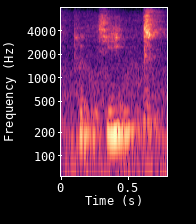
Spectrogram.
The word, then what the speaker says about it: petit: Okay, at its most basic, the phenomenon of liaison is illustrated by the word for small, which is pronounced petite before a vowel, but petit before a consonant.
